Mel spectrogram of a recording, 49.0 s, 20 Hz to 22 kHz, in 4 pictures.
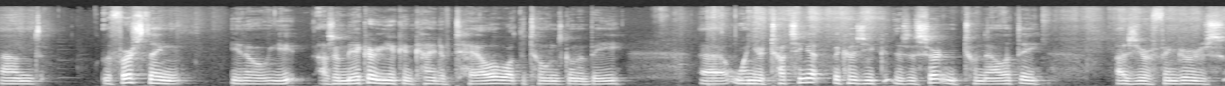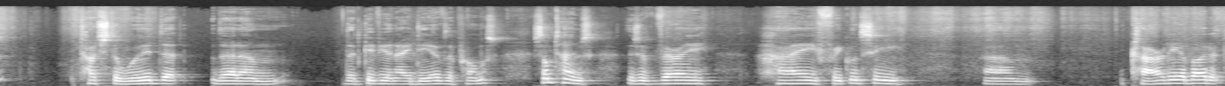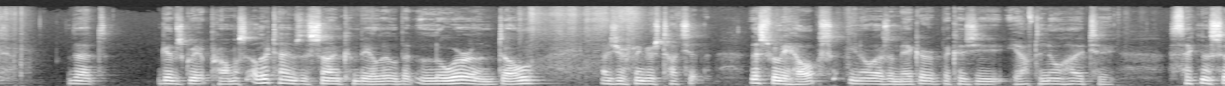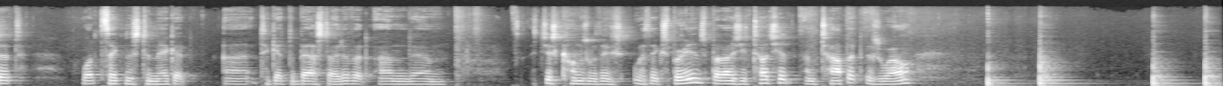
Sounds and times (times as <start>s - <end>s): Speech: 0.0s - 6.3s, 7.0s - 10.6s, 11.2s - 21.4s, 22.1s - 22.8s, 23.5s - 46.0s.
